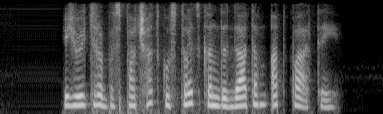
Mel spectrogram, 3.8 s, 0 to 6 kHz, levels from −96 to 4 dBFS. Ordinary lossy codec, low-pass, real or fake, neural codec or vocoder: AAC, 48 kbps; 5.4 kHz; fake; codec, 16 kHz in and 24 kHz out, 0.6 kbps, FocalCodec, streaming, 4096 codes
